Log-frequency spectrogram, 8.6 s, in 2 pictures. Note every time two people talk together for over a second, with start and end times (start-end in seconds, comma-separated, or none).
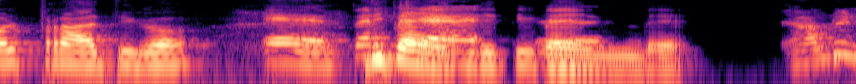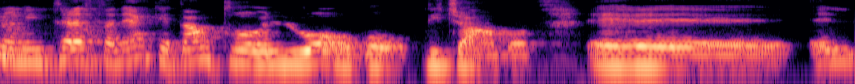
1.8-3.1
